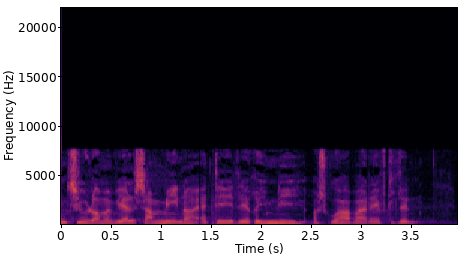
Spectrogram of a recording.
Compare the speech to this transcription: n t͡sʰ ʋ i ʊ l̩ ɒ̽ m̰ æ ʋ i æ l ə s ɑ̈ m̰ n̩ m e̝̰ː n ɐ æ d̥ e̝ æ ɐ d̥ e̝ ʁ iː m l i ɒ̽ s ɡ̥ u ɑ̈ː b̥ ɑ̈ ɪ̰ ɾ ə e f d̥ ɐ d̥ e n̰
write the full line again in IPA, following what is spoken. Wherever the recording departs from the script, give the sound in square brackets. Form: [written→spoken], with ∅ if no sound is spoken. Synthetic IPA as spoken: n t͡sʰ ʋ i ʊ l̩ ɒ̽ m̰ æ ʋ i æ l ə s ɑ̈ m̰ n̩ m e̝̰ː n ɐ æ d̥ e̝ æ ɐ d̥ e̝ ʁ iː m l i ɒ̽ s ɡ̥ u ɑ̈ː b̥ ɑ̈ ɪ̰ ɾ ə e f d̥ ɐ d̥ e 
